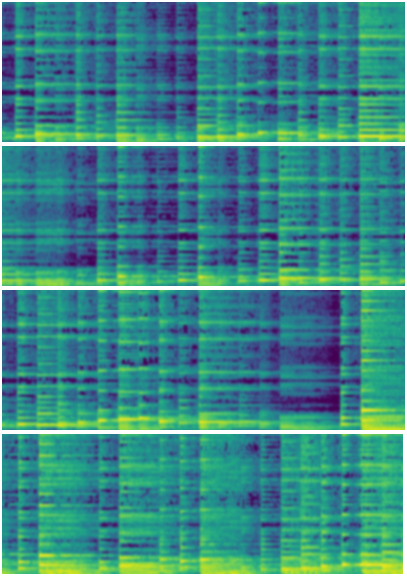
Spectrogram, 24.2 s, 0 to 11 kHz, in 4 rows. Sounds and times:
Background music: 0.0s - 24.1s.

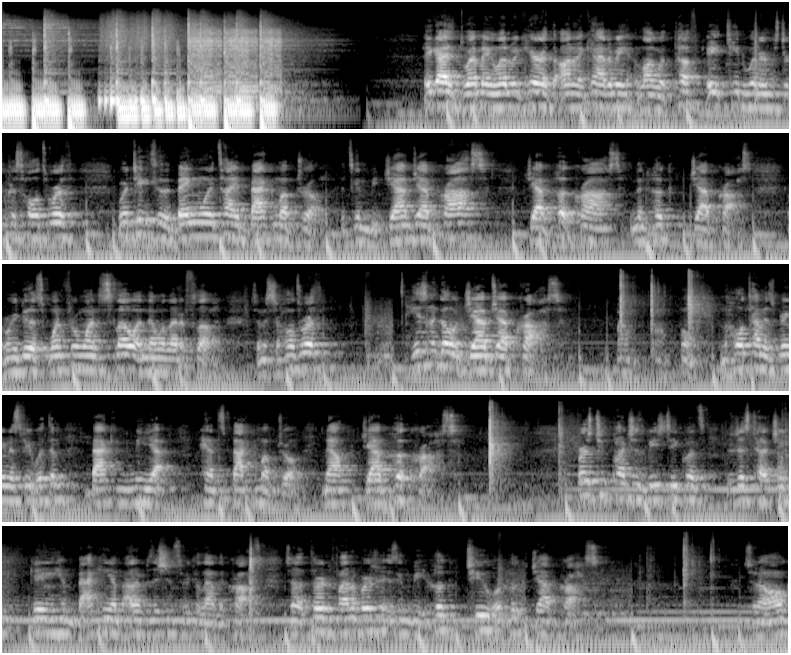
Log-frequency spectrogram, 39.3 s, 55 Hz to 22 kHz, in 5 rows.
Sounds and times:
Speech: 4.2s - 19.0s, 19.8s - 28.2s, 29.4s - 37.5s, 38.9s - 39.3s.

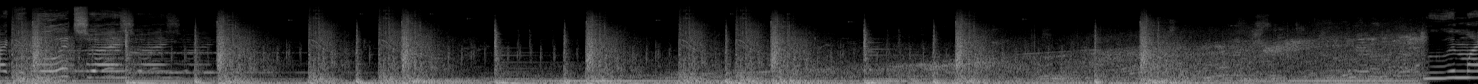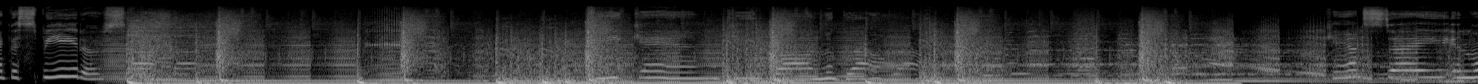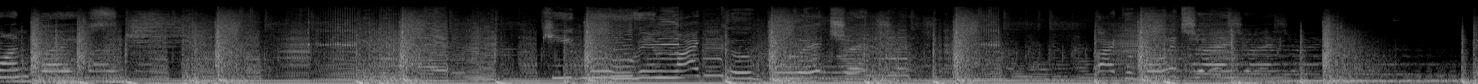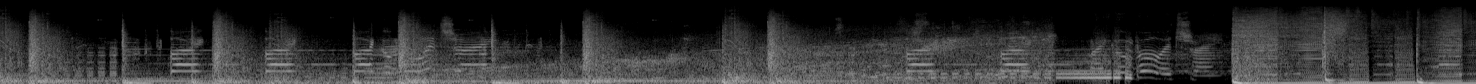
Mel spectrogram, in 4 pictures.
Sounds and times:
Gunshot, gunfire: 2.2s - 4.4s.

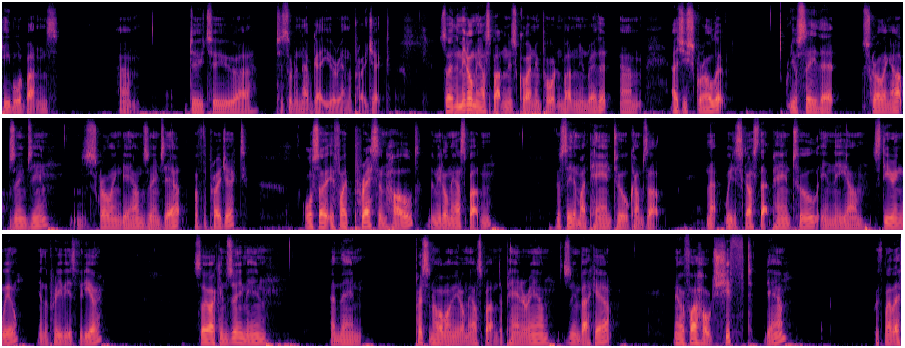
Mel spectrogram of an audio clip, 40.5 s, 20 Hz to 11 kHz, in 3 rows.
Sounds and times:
Speech: 0.0s - 1.0s, 1.8s - 2.1s, 2.8s - 5.8s, 6.6s - 10.9s, 11.7s - 17.3s, 18.0s - 21.0s, 21.8s - 23.4s, 24.1s - 28.6s, 29.9s - 31.1s, 32.0s - 32.5s, 33.2s - 36.2s, 37.1s - 38.9s, 40.2s - 40.5s.

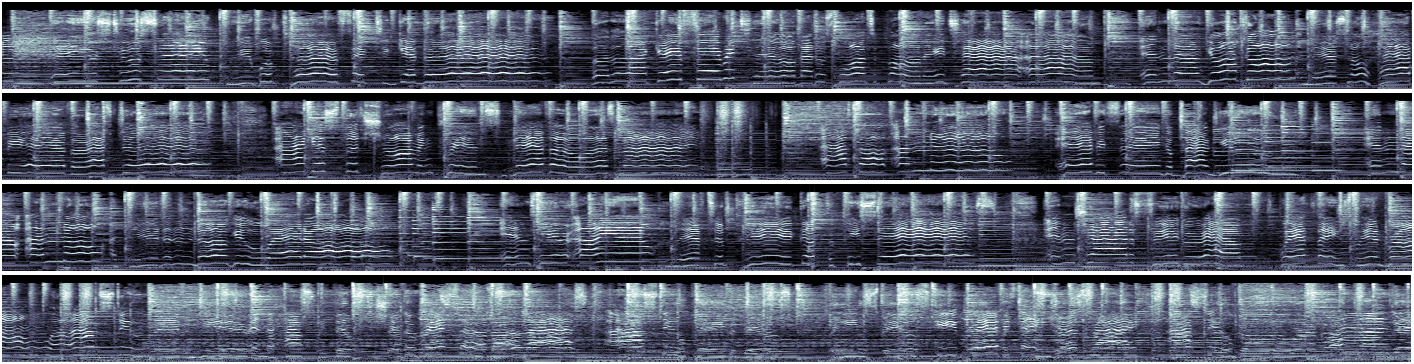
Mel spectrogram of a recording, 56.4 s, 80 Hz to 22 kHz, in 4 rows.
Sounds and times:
Music: 0.0s - 56.3s.

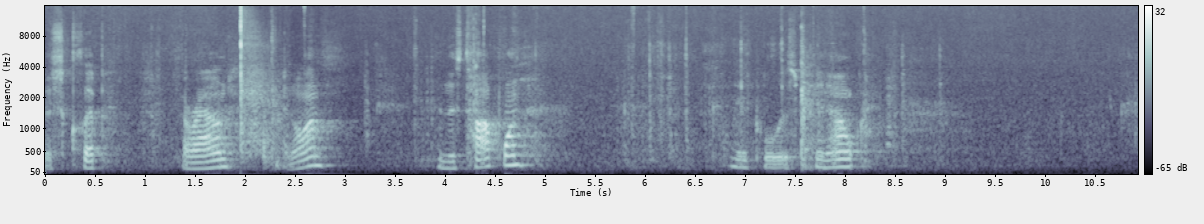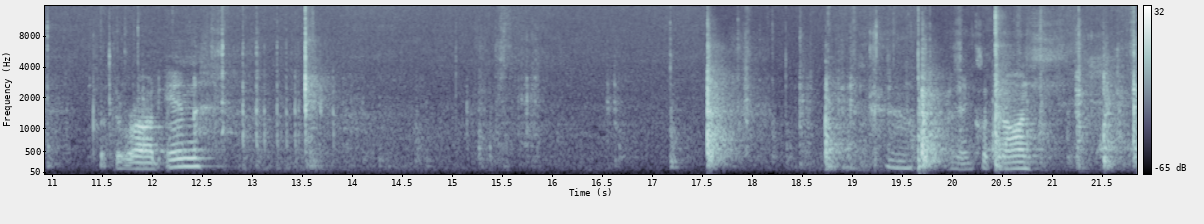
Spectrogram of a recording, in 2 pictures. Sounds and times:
Speech: 1.4s - 3.0s, 3.9s - 5.1s, 6.8s - 8.3s, 11.5s - 12.7s, 19.3s - 21.1s.

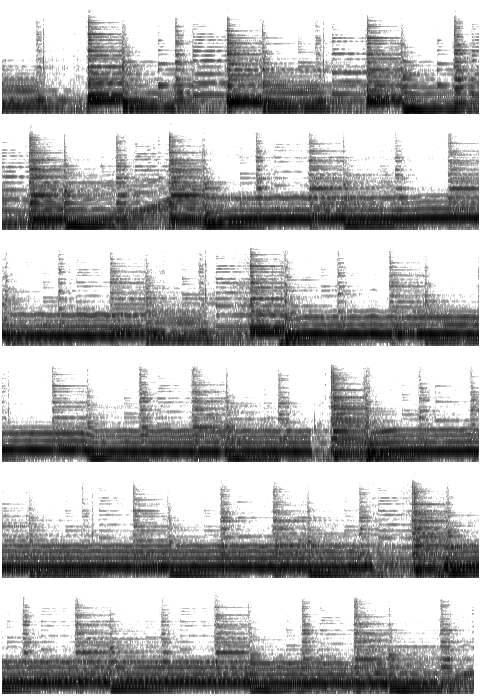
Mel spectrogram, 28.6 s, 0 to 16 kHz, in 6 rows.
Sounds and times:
Music: 0.0s - 28.5s.

